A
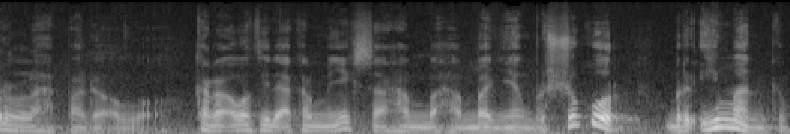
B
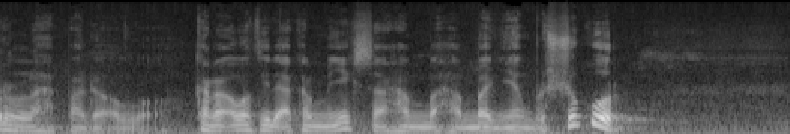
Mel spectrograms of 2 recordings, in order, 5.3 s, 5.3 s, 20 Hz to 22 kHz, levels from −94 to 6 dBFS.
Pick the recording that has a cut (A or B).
A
